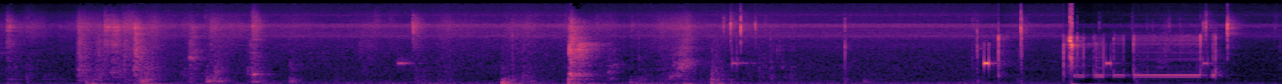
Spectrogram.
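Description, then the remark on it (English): Rustling and clicking of a phone being handled as the speaker switches to another phone, with a couple of isolated beeps, then a quick run of electronic keypad dialing tones near the end. No one speaks. “I need to switch phones because this one's running out of juice.”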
